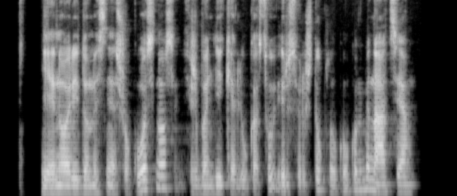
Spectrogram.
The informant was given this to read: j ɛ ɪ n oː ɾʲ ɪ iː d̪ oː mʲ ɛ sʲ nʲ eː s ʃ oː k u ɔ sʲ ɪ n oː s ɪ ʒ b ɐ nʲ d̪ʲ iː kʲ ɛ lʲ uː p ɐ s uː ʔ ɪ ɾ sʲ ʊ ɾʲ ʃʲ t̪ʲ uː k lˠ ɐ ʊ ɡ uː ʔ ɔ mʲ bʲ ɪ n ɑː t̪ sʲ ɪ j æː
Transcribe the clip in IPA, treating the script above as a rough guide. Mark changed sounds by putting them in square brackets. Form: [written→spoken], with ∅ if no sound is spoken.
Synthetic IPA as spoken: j ɛ ɪ n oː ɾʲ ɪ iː d̪ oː mʲ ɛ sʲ nʲ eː s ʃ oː k u ɔ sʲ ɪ n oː s ɪ ʒ b ɐ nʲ d̪ʲ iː kʲ ɛ lʲ uː [p→k] ɐ s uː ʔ ɪ ɾ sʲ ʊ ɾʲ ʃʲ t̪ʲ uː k lˠ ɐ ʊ [ɡ→k] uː [ʔ→k] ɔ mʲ bʲ ɪ n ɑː t̪ sʲ ɪ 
